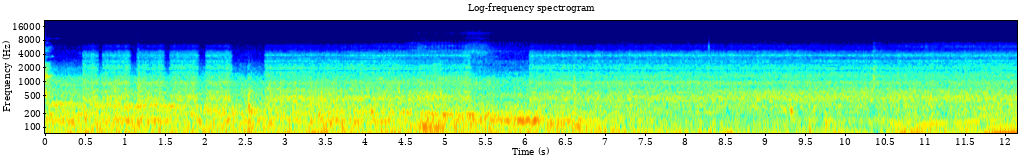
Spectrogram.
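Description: Steady low rumble of a car's engine and tyres, heard from inside the cabin as the car slows into queued traffic. The rumble swells louder near the end.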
